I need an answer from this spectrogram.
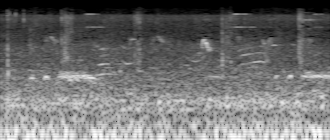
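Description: Birds chirping and calling, with short rising and falling chirps and two lower warbling calls, one about a second in and one near the end. A few sharp clicks sound over a steady low background noise.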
